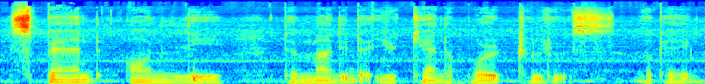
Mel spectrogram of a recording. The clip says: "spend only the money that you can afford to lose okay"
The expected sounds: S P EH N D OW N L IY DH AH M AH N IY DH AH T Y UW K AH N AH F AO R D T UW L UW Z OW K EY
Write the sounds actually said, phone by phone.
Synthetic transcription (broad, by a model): S P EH N D OW N L IY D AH M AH N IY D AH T Y UW K AH N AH P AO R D T UW L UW S OW K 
